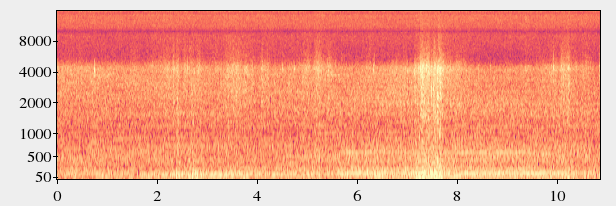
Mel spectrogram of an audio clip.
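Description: Four-wheel drive's engine and road noise heard from inside the cab while driving, a steady low hum that grows a little stronger about six seconds in. A brief louder rush of noise comes just after seven seconds.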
